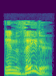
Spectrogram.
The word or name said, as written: invader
